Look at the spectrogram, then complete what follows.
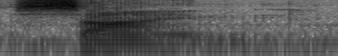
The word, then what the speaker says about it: sin: You always pronounce this sine, like a stop sign.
